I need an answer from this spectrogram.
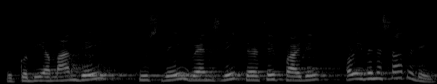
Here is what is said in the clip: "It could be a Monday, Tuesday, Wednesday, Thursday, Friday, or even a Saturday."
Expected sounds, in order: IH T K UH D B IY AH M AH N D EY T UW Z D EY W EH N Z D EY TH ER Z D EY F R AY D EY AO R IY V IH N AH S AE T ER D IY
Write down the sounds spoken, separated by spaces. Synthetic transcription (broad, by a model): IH T K UH D B IY AH M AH N D EY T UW S D EY W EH N S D EY T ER S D EY F R AY D EY AO R IY V IH N AH S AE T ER D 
